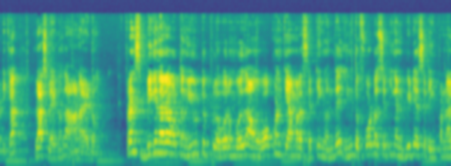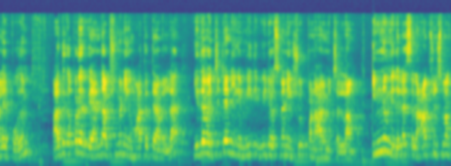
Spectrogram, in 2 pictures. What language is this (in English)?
Romanian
